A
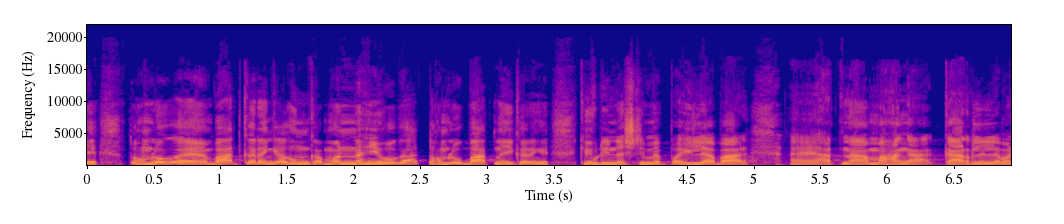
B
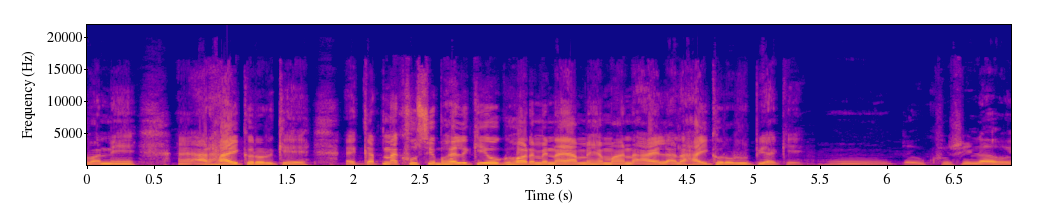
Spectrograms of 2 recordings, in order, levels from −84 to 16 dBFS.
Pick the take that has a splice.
A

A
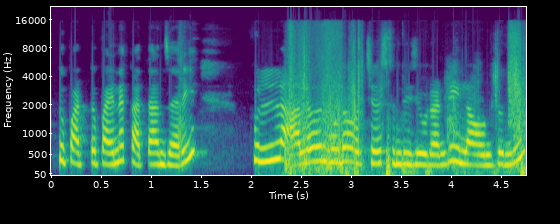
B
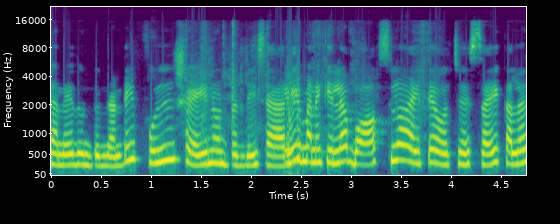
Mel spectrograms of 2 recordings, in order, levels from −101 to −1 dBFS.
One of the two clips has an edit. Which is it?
B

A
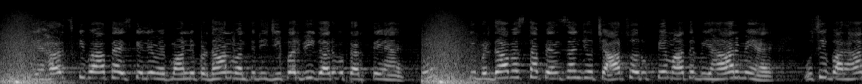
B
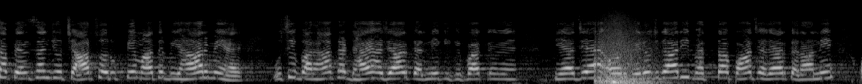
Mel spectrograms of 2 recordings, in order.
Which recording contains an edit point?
A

